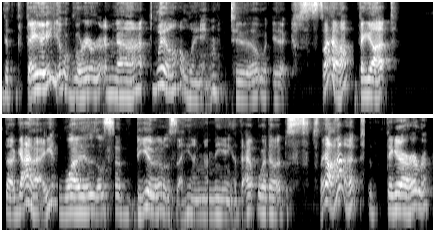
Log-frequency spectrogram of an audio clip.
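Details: Vocal tremor in an adult woman, real, which she and the description attribute to over five decades of narcissistic abuse and trauma, beginning at age five, affecting her body and nervous system.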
